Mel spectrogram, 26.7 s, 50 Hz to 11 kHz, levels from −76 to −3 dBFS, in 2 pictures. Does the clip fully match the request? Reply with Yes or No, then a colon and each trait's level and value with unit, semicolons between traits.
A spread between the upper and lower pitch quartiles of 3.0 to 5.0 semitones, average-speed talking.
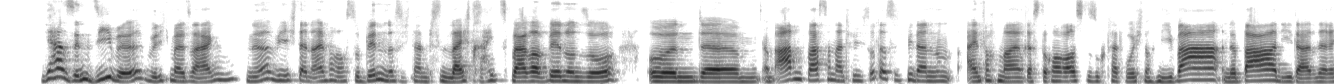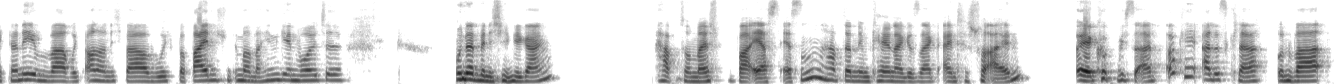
No: average, 4.0 semitones; fast, 225 wpm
